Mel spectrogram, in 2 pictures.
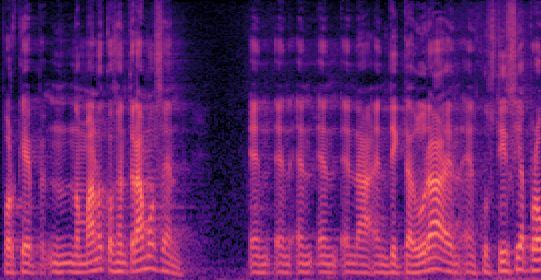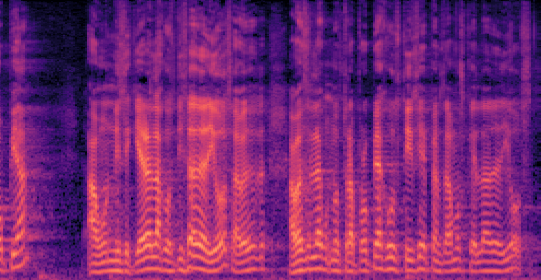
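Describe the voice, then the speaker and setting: Pastor in his 40s, bright forceful voice, preaching in church, lots of restarts. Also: medium pitch. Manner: impassioned preaching, repeats "hermanos" often; halting restarts and filler sounds. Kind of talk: sermon. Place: church sanctuary.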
